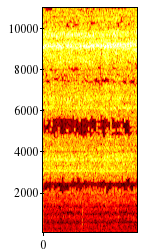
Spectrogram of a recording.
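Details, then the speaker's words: Renault Logan with digital A/C, 57,000 km, heard with the pollen filter cover removed: steady high airy hiss from inside the evaporator box, nearly 200 psi in the circuit; refrigerant leak inside the dashboard. "Ó, aquele barulho que você ouviu lá, quase 200 libras de pressão aqui, ó."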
